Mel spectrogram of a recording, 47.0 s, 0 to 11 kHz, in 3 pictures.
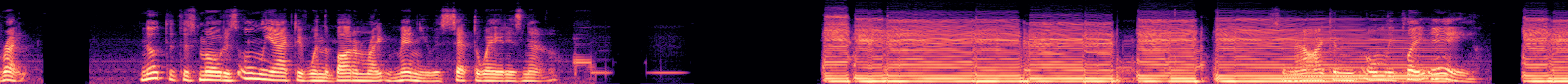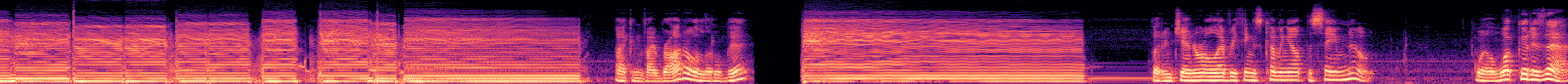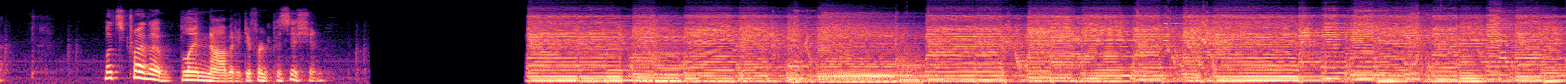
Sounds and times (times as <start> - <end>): Speech: 0.0 - 0.3, 1.4 - 5.6, 12.8 - 14.8, 21.8 - 23.2, 27.2 - 29.4, 30.4 - 31.5, 32.4 - 34.7
Electric guitar: 8.2 - 14.4, 15.2 - 21.6, 23.7 - 26.6, 36.6 - 47.0.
